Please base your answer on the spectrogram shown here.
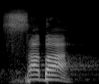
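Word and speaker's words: צבא: Começa com T, mas a pronúncia é essa, sabá.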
